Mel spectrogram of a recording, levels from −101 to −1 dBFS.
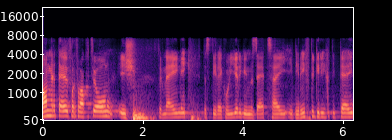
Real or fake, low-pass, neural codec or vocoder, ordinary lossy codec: fake; 7.2 kHz; codec, 16 kHz, 1 kbps, X-Codec, HuBERT features, trained on general audio; MP3, 96 kbps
